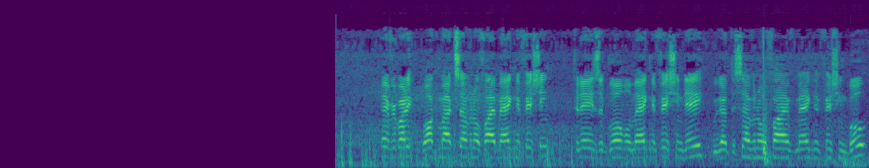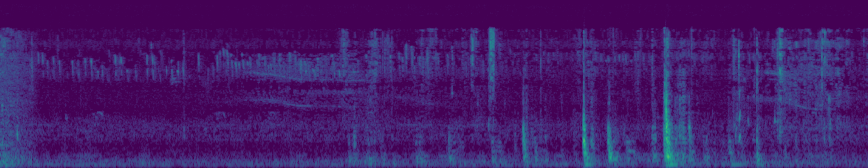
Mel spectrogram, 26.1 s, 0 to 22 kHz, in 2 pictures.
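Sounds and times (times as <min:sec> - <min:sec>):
gear knocks and clunks: 0:18.3 - 0:24.8.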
